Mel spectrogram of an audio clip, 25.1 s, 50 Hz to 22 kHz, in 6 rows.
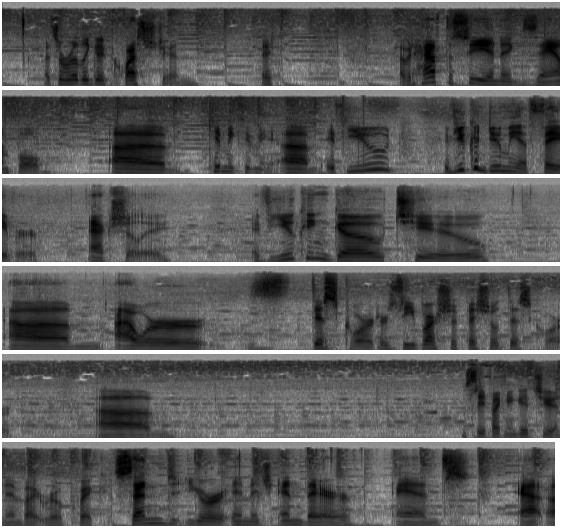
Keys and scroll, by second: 18.0 d, 18.3 i, 19.2 Return.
